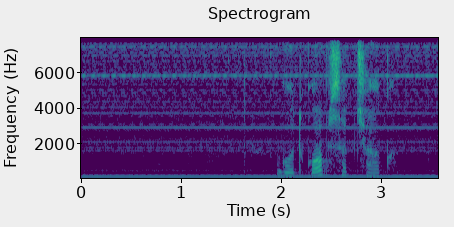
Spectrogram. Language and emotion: Russian, neutral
